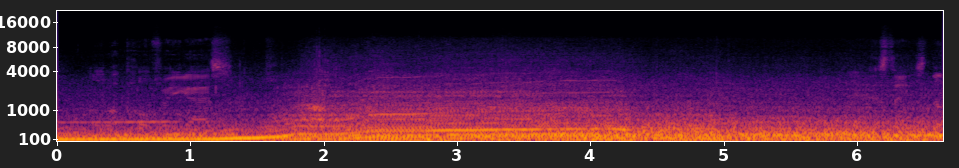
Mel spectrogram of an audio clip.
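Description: Chrysler Hellcat V8 pulling hard from low revs, a loud roar rising steadily in pitch as it accelerates, then holding a high drone, heard close from inside the car.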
